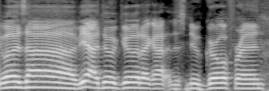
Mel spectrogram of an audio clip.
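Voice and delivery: high, loud casual dude; bro voice. Retold or imitated. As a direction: brag like a carefree bro. Imitating Robert's update.

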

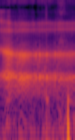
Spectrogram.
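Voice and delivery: low, soft speechless breath; speechless breathy uh. Retold or imitated. Girl caught in dirty socks, a soft stunned uh.

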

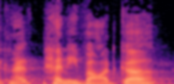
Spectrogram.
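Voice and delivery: "penny vodka" in flat-out American sounds; all-American "penny vodka"; Anglicized pronunciation. Shown as a demonstration. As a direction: say penne as "penny", dropping "alla". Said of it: "would also never say".

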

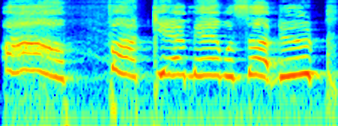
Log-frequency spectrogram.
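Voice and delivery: very high, loud, overjoyed yelling; big man yelling in joy; yelling excitedly. Retold or imitated. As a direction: shout it like a fan spotting his idol. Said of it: "He starts yelling my name like".

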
